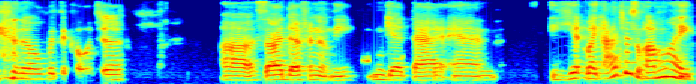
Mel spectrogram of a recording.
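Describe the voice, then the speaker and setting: A woman's fairly slow speech with a New York accent and very wide pitch swings. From Brooklyn, New York. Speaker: podcast host. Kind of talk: casual chat.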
